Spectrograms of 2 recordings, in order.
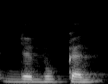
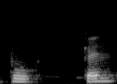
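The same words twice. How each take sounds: First: Said in the usual way. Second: "boeken" in two slow separate beats, boe, ken; split into syllables. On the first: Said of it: "au pluriel". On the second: Shown as a demonstration. Teacher counting syllables for learners, "boeken" broken in two. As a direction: say "boeken" slowly, pausing between its syllables. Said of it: "c'est deux syllabes".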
